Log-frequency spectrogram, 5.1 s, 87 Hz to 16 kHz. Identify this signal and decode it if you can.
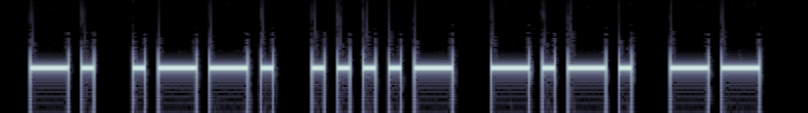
Morse code, heard as a keyed tone, about 15 wpm, 700 Hz. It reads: NP4CM
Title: USA Call Signs Repeated 3x 15wpm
